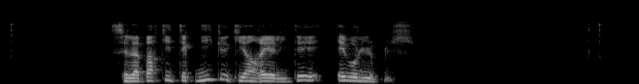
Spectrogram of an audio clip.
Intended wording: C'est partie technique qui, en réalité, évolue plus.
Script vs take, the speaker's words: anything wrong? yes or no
yes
